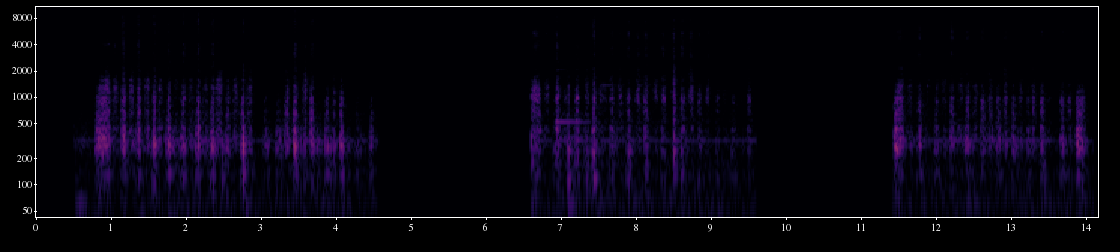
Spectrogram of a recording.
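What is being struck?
Paper scratch card with scratch-off coating.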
